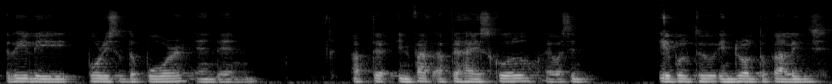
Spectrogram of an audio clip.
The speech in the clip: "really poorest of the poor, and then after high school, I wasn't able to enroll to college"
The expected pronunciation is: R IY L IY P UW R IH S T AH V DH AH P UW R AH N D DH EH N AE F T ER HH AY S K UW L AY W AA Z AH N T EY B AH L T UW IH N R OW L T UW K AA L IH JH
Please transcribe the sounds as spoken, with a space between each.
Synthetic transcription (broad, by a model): R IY L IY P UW R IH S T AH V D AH P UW R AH N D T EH N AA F T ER HH AY S K UW L AY W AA S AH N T EY B AH L T UW IH N R OW L T UW K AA L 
